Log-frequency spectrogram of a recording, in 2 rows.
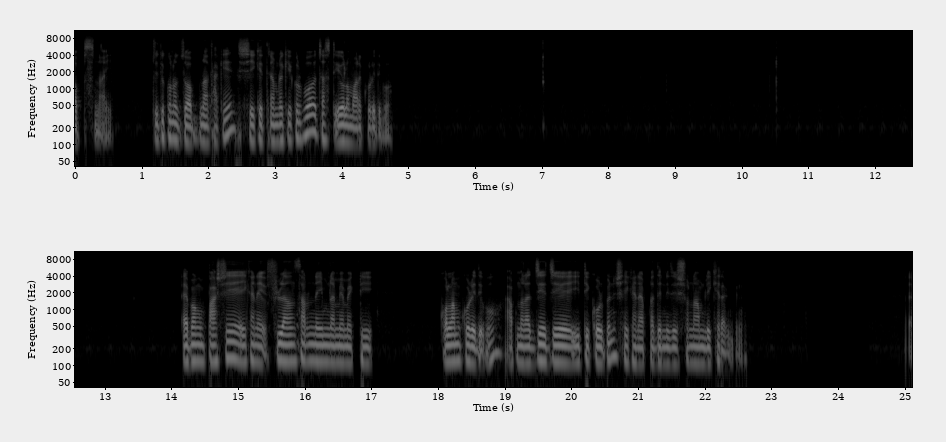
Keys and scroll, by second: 7.3 ctrl+c, 8.8 ctrl+v.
